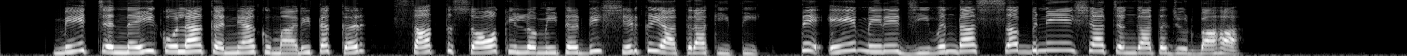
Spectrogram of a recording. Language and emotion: Dogri, happy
